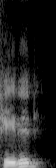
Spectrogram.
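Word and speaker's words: Hadied: And it's it's pronounced Hadid.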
